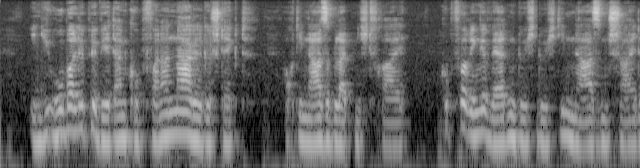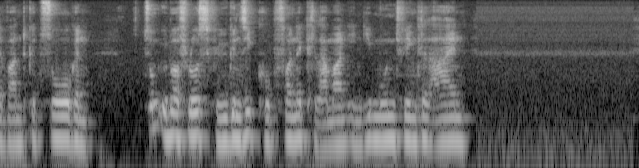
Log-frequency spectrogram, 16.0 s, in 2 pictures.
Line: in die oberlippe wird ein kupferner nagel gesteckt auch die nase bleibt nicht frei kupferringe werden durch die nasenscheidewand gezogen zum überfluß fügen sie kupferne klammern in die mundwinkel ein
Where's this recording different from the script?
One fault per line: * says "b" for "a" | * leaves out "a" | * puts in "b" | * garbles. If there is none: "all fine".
* puts in "durch"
